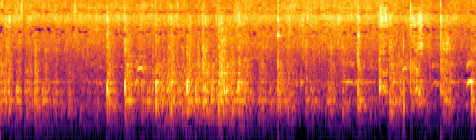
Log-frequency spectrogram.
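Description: Onions with grated ginger and garlic sizzling in hot oil in a kadhai while a spatula stirs them, scraping and tapping against the pan.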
